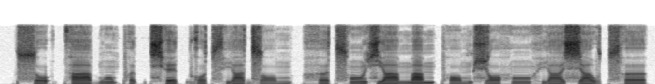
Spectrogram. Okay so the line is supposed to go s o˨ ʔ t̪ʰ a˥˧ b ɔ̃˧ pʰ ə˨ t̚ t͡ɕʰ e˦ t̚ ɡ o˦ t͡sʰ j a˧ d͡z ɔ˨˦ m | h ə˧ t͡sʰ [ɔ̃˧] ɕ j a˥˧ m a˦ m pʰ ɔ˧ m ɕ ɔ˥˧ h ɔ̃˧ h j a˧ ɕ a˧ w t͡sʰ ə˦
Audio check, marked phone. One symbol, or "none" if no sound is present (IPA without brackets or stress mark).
ɔ̃˥˧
